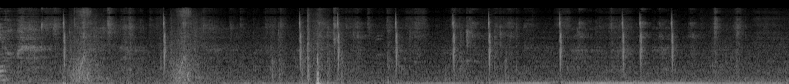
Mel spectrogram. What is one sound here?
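Short soft clicks tick now and then.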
